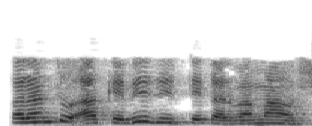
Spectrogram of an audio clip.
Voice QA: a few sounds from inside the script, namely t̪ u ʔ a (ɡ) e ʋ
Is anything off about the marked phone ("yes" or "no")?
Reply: yes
